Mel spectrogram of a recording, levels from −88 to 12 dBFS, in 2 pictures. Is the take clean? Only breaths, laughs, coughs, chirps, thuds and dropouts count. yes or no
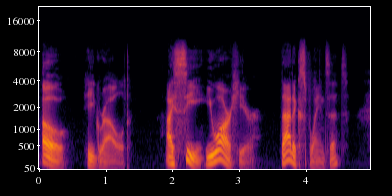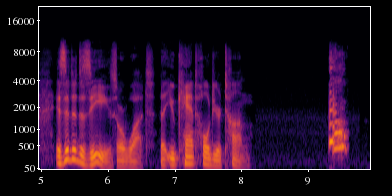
no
